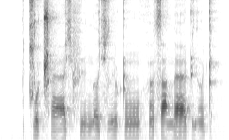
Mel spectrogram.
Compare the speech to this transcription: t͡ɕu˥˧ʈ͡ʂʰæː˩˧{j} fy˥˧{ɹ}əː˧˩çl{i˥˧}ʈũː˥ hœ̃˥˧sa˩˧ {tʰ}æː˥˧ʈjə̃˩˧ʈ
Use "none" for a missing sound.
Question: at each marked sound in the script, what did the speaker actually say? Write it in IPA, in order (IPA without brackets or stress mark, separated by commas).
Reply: ç, n̪, y˥˧, n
